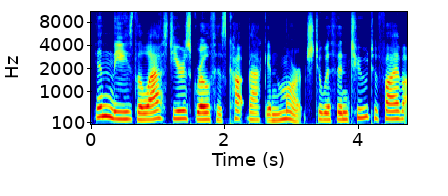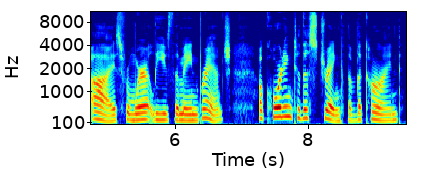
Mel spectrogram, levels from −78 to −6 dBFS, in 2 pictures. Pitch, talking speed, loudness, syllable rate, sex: 205 Hz, 195 wpm, -20 LUFS, 4.2 syllables/s, female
